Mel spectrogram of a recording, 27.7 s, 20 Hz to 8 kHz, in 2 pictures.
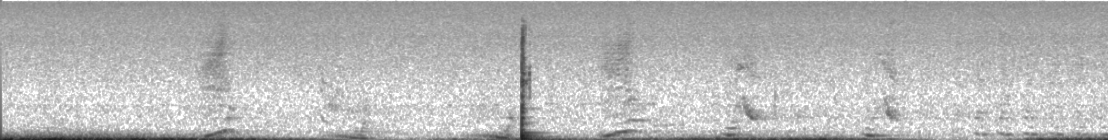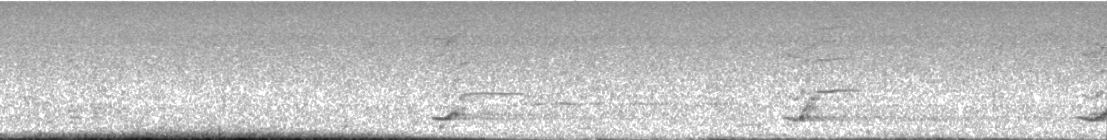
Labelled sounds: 19.6	20.2	humpback whale, 0.86 to 1.1 kHz
23.9	24.6	humpback whale, 0.80 to 4.4 kHz

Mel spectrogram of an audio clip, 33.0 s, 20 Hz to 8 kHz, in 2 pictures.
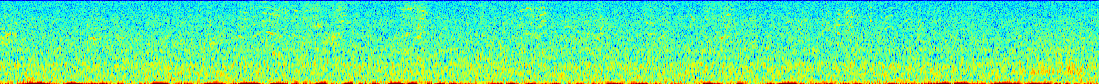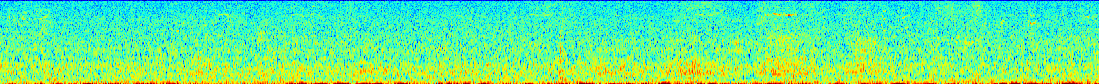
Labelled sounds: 3.9	4.2	Pacific white-sided dolphin, 4.4 to 5.0 kHz
6.0	6.3	Pacific white-sided dolphin, 5.4 to 6.0 kHz
19.7	20.0	Pacific white-sided dolphin, 4.2 to 4.8 kHz

